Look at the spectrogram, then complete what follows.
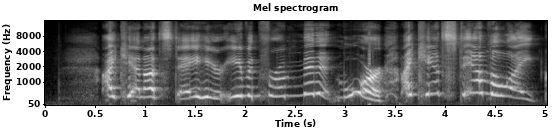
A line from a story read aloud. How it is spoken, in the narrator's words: cried Poverty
